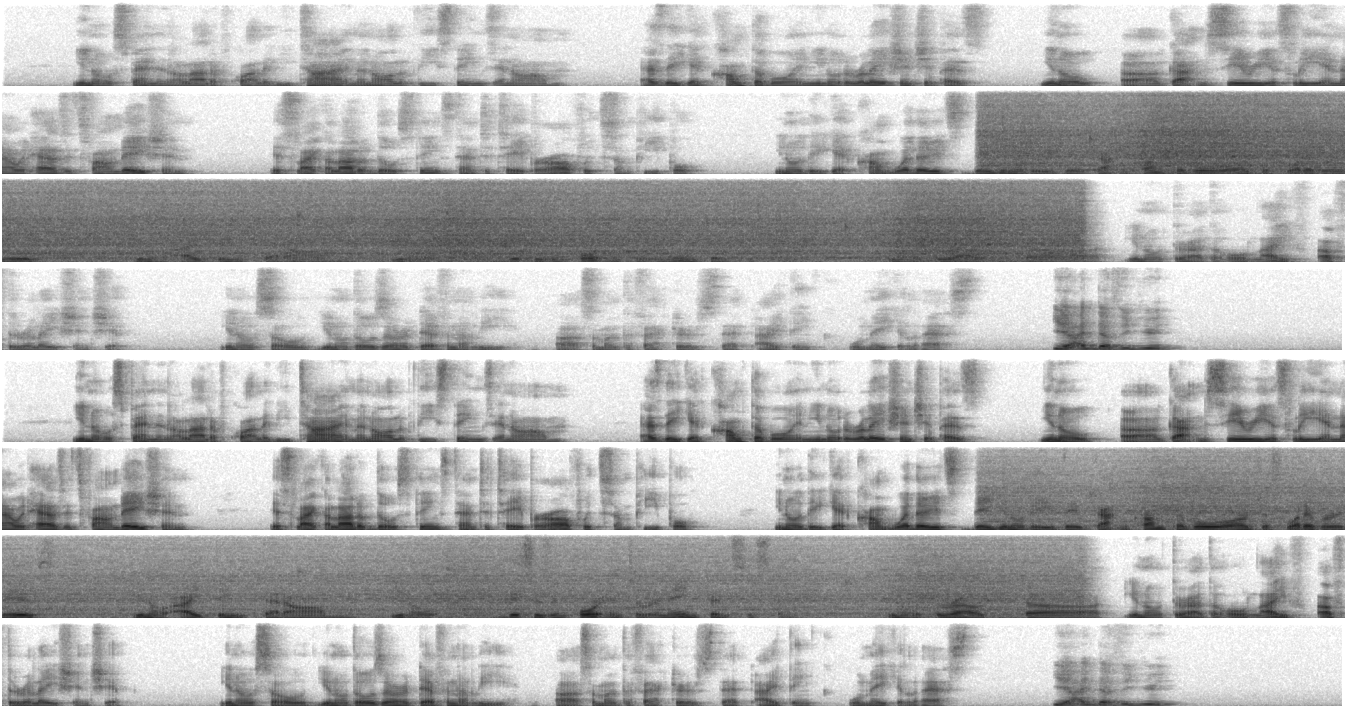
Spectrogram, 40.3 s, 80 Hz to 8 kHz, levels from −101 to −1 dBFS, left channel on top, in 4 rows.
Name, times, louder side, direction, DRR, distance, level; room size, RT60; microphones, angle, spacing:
voice 1, 0.5-4.2 4.8-7.3 7.8-11.5 12.1-15.3 15.9-20.6 21.1-23.4 23.9-26.1 26.8-31.1 31.9-34.0 34.4-36.3 36.6-37.4, right 7 dB, 65° right, 0.4 m, -25 dB
Water, 17.4-28.3, left 4 dB, 25° left, 0.7 m, -29 dB
voice 2, 38.1-38.9, left 3 dB, 70° left, 1.8 m, -25 dB
5.9 x 4.6 x 5.3 m
head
